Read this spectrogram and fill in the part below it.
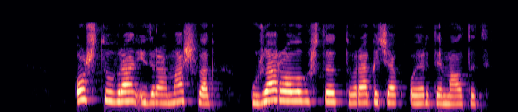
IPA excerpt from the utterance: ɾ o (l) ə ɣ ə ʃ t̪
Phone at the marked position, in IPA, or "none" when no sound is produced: l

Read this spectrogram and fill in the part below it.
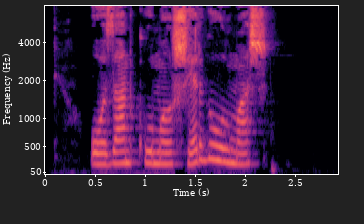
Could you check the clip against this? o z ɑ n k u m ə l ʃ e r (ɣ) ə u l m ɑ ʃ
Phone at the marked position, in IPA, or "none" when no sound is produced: ɣ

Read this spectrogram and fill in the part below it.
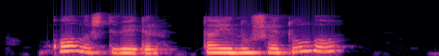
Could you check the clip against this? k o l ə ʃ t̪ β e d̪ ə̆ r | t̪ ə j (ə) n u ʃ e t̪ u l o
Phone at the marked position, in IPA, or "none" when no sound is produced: ə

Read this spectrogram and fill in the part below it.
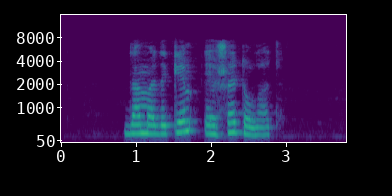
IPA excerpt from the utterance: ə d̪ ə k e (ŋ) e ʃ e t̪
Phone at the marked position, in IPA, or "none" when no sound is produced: m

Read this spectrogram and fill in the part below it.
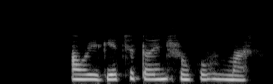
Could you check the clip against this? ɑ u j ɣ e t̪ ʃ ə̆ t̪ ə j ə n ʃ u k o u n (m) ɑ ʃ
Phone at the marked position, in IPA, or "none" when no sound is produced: m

